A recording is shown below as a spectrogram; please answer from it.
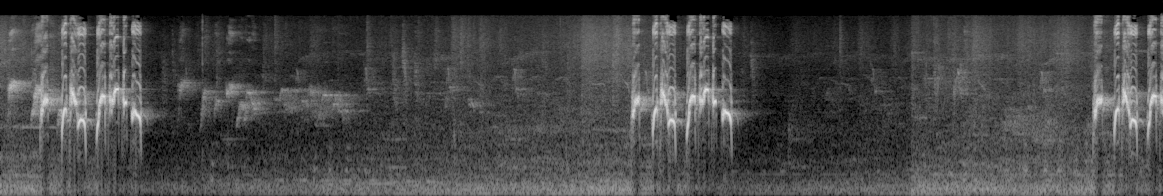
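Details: Red-whiskered bulbul from Thailand repeating its doubled five-syllable song three times, about five seconds apart. Each phrase is a rapid cluster of bright, warbled, bouncing notes, and faint twittering is heard between phrases.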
